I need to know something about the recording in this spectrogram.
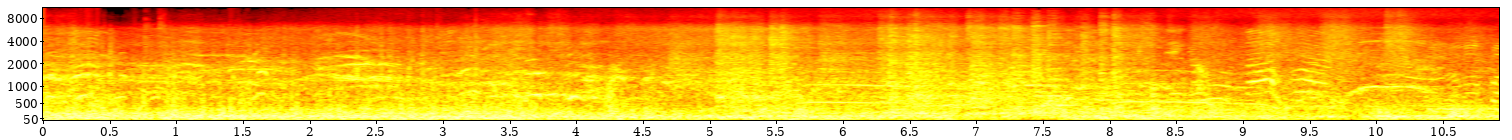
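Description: Mine-train roller coaster cars running along a steel track with a loud, steady rumble, while riders' voices talk and call out over it.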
